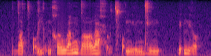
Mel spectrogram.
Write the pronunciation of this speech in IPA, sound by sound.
dˤ ɛ˧˩ t͡sʼ ɔ̰˩˥ j ṵ˧ nʲ χ o˧˥˧ w ɤ˧˥˧ nʲ dˤ ɯː˩˥ w a˧˩ ħ ṵ˩˧ t͡sʼ ɔ̰˧˩ nʲ ɯː˧ nʲ dʲ ɯ˧ nʲ | ḛ˥˨ nʲ ɔ˥˨

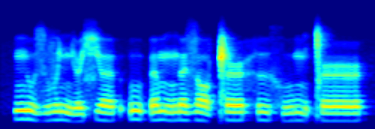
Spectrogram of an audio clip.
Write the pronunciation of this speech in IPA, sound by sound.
n u˥˩ z v ə˥ ɲ ə˞˩˧ ɕ ə˥˧ | ʔ u˥˧ ʔ ə˧˥˧ m ŋ ə˥˧ z ɔ˥˩ ǁ ə˞˥ h ɯ˥˧ x u˧˥˧ m ǀ ə˞˥

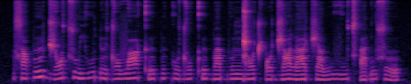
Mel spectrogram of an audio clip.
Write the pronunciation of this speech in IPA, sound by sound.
s ɑ p ø d͡ʒ ɔ t͡s u j u ɗ ø d ɔ v ɑ kʼ ø p ø k o d o kʼ ø b a b ɵ ŋ͡ǁ ɔ t͡ʃʼ ɔ d͡ʒ ɑ l a t͡ʃ a w u v u t͡sʼ a ɗ u s ɵ

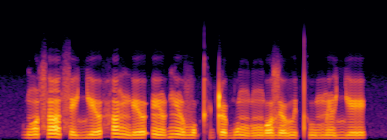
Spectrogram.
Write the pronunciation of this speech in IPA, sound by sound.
ɡ ɔ̃ s ã s e ʎ e ə̯ h ã ŋ e ə̯ ʔ ẽ ə̯ ɡ ẽ ə̯ v ɔ kʰ ɪ ʈ œ b ɔ ŋ ɔ ŋ ɔ z œ β ɪ t̪ʰ u m ẽ ə̯ ʎ e

